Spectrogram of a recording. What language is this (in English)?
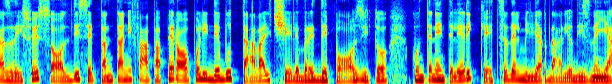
Italian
